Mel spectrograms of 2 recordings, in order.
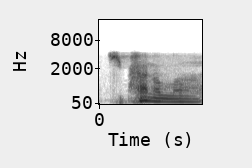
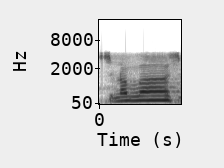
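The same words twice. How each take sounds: First: The phrase is said slowly and fully. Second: The phrase is said fast and clipped. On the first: It is proper remembrance with full meaning. The speaker calls it right. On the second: It is rushed and loses its meaning. The speaker calls it wrong. "Jadi subhanallah jadi sumblo"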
